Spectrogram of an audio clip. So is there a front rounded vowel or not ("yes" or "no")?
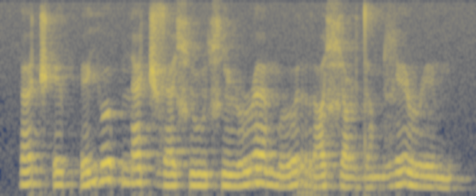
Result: no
